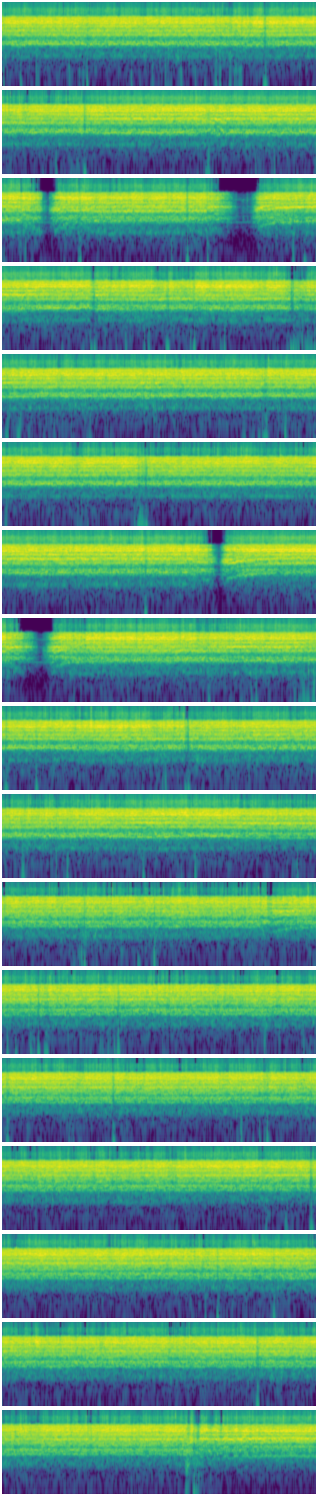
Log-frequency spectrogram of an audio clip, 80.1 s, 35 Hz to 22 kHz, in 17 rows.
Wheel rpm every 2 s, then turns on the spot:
230, 230, 230, 220, 190, 160, 120, 210, 220, 220, 240, 230, 230, 240, 210, 170, 140, 200, 220, 220, 230, 240, 230, 200, 200, 170, 190, 200, 200, 200, 200, 200, 200, 200, 200, 200, 200, 200, 200, 110.
30-32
